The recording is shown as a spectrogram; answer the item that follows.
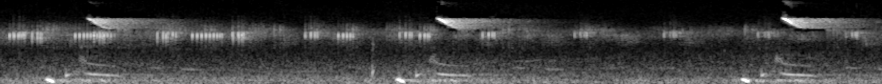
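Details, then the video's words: Musk duck calling repeatedly, roughly every three and a half seconds. Each call is a deep plonk followed by a high, downward-sliding whistle, over a constant background of pulsed insect or frog chirping. "Musk Duck Sound"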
